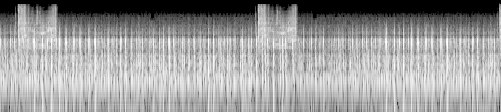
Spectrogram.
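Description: Needle-EMG loudspeaker playing the motor unit potentials of a contracting triceps brachii as a rapid, steady crackle of clicks. The unit firing rate is rising and new motor units are being recruited as the voluntary contraction increases. Brief bursts of hiss break in about every three seconds.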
